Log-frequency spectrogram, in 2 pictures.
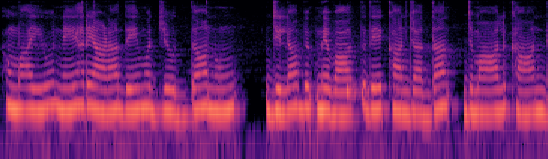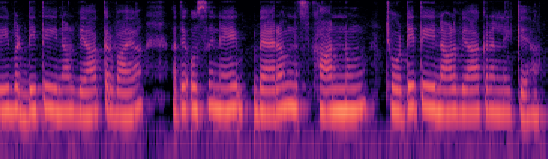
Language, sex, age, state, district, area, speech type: Punjabi, female, 18-30, Punjab, Shaheed Bhagat Singh Nagar, urban, read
